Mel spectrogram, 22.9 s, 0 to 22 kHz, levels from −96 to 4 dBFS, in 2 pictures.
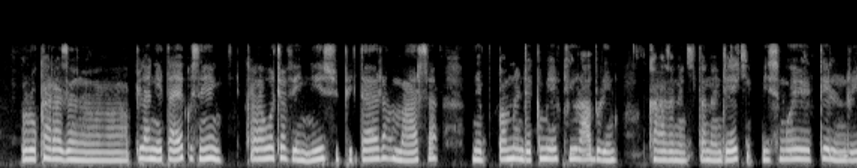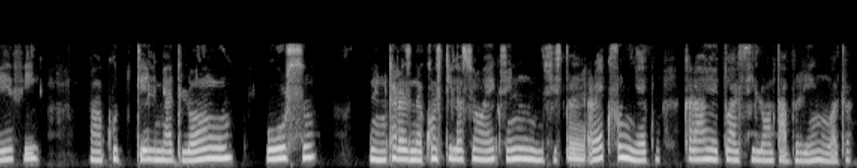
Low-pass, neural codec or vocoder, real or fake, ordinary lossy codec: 7.2 kHz; none; real; none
